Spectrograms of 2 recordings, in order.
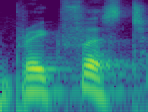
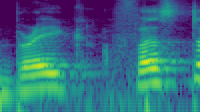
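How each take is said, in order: First: Said in the usual way. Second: Breakfast said slowly as brek-fest, not fast; correct pronunciation. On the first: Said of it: "breakfast എന്നാണ് യഥാർത്ഥ pronunciation". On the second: Shown as a demonstration. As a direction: spell out breakfast slowly, the end sounding fest and never fast. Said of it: "യഥാർത്ഥ pronunciation. ഫാസ്റ്റ് അല്ല".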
